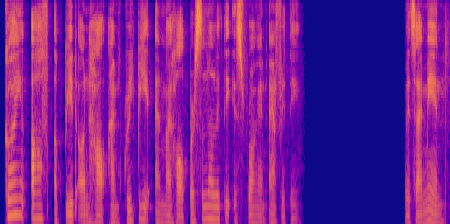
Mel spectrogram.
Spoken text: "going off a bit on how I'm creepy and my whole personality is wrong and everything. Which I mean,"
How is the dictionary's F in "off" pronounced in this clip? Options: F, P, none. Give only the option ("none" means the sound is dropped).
F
